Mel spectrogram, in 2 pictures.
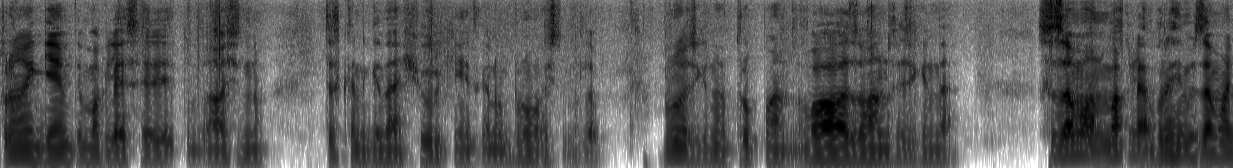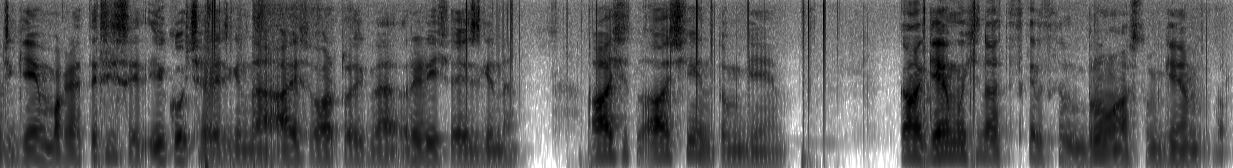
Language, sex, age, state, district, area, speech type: Kashmiri, male, 30-45, Jammu and Kashmir, Bandipora, rural, spontaneous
